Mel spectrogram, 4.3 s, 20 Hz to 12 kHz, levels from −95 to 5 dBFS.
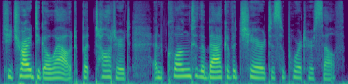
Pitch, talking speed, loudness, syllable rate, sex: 205 Hz, 250 wpm, -21 LUFS, 5.6 syllables/s, female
